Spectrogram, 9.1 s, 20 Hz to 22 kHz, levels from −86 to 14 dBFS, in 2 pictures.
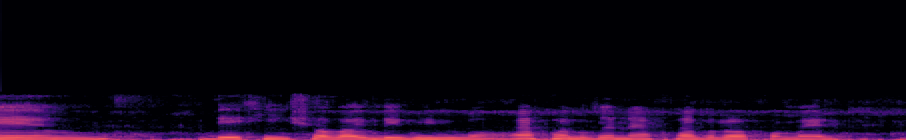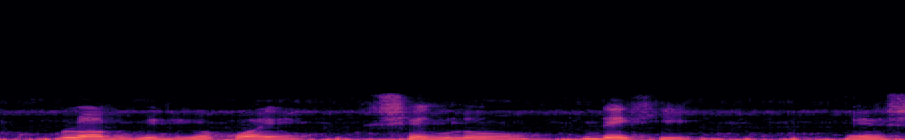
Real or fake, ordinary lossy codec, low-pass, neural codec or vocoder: fake; none; 7.2 kHz; codec, 16 kHz, 4 kbps, FunCodec, trained on Chinese and English, 50 frames a second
